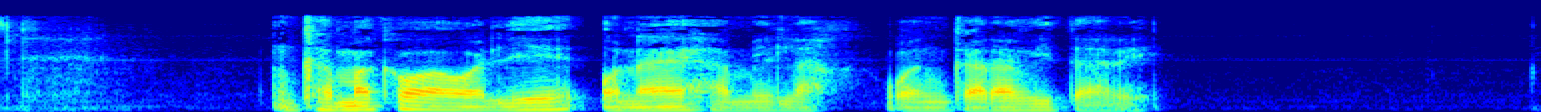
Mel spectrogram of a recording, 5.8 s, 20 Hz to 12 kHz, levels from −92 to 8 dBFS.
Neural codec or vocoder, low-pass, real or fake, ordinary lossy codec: none; 7.2 kHz; real; MP3, 96 kbps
